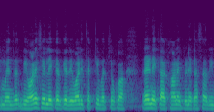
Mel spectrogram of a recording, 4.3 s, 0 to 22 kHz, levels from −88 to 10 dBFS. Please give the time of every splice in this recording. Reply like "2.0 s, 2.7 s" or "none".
none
